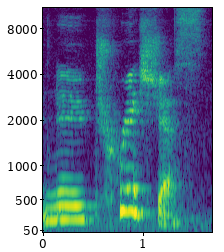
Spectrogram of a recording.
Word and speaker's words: nutritious: Nutritious. Nutritious. Where is that accent? Nutritious. Yes, ma'am. It is that final, or I'm sorry, it is that second syllable.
